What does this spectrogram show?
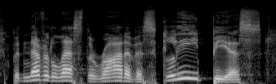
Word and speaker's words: Asclepius: It's Asclepius, like you say, sleepy, Asclepius.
